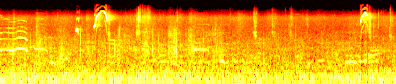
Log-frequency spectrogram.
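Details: Dodo and other baby monkeys loudly requesting food at feeding time: a short overtone-laden wail at the start, then two widely spaced shrill, arching squeals, with scattered clicks and a faint low rumble.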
